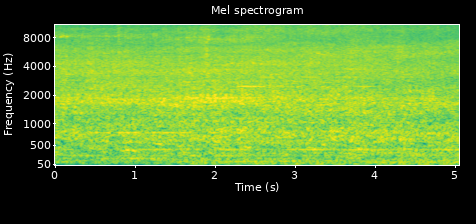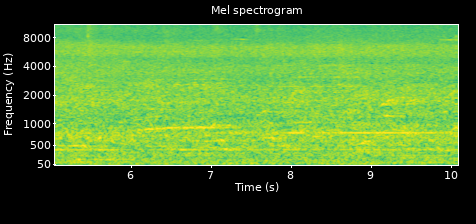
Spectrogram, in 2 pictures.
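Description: Traffic on a rain-wet city street: vehicles driving past with tyres hissing on the wet road and a steady engine hum underneath, with voices in the background.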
